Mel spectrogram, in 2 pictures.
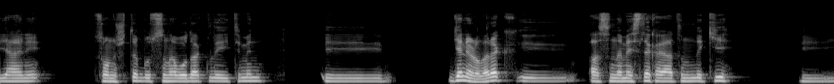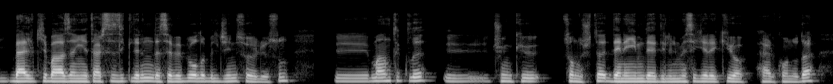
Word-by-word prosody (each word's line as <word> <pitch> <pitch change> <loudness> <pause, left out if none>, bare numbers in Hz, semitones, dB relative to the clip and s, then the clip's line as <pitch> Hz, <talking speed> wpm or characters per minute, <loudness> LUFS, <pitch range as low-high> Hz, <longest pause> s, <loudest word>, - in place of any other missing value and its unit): yani, 150 +1 -1 0.5
sonuçta 150 +2 -1
bu 150 - 0
sınav 150 0 +1
odaklı 150 +1 +2
eğitimin, 160 +2 -2 0.5
eee, 145 -1 -4 0.7
genel 175 -2 +6
olarak, 180 +8 +3
eee, 150 -2 -5 0.2
aslında 145 +1 +1
meslek 150 +3 +1
hayatındaki, 150 +2 +1 0.8
eee, 140 0 -8
belki 140 +1 +4
bazen 140 0 +6
yetersizliklerin 145 +2 +1
de 140 - +3
sebebi 140 +1 +1
olabileceğini 145 0 +1
söylüyorsun. 140 +5 -3 0.4
Eee, 145 -1 -4
mantıklı, 165 +2 -1
eee, 145 0 -8
çünkü 145 0 -4
sonuçta 150 +2 0
deneyim 135 0 +4
de 135 - +6
edinilmesi 130 +1 -1
gerekiyor, 135 -2 0
her 130 -3 -4
konuda. 135 +6 -1
145 Hz, 115 wpm, -20 LUFS, 140-150 Hz, 0.8 s, genel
